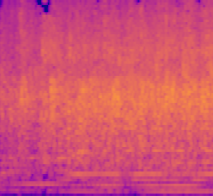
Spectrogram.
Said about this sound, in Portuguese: Os irmãos do DF, tem algumas igrejas representadas. Vamos dar uma salva de palmas para eles, irmão.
